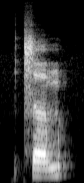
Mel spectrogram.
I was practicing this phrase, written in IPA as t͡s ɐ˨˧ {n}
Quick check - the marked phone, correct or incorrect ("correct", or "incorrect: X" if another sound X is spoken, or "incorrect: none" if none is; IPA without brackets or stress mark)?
incorrect: m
